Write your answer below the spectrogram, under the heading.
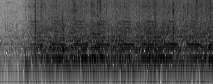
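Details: Queen honey bees piping inside a box, recorded with the microphone held close; short pulsed tones repeated over a steady background hum of buzzing bees.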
